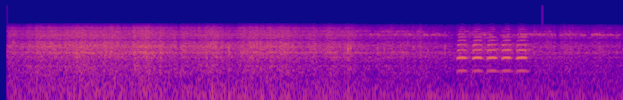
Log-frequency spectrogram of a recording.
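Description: Steady riding noise of a motor scooter moving through traffic, engine and wind rumble on the microphone. A little after four and a half seconds in, a single-tone horn gives five short, quick toots.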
